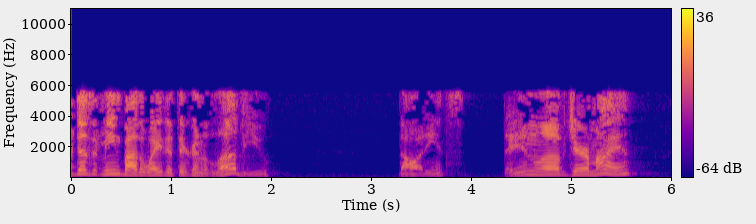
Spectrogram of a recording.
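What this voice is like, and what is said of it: American country accent. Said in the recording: “My country accent”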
